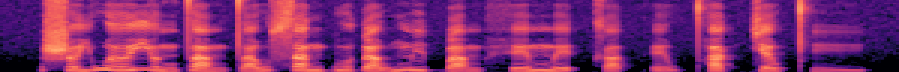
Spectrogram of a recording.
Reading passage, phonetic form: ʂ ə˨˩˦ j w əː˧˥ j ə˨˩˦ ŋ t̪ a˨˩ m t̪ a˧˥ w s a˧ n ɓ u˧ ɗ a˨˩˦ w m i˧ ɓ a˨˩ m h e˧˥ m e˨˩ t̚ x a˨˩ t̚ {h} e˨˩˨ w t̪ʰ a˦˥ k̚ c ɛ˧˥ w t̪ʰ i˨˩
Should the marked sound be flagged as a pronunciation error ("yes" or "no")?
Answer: yes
